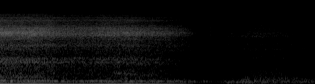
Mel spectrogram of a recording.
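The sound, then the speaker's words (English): A person takes a long, airy breath in through the nose, pauses briefly, then a softer exhale out through the nose follows, steady and hissing with no talking. “breathe in and breathe out from the nose, you know, clears my sinuses.”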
